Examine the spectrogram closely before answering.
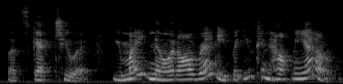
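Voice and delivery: usual speaking voice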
